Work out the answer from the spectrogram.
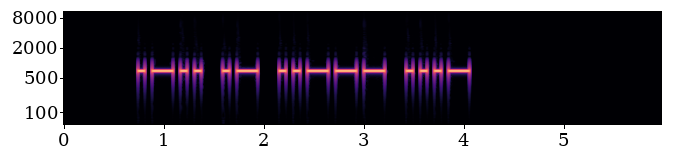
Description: Morse code, heard as a keyed tone, about 17 wpm, 700 Hz. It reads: LA2V
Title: DXCC-100 Call Signs - 4 Characters - Repeated 3x - 17wpm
